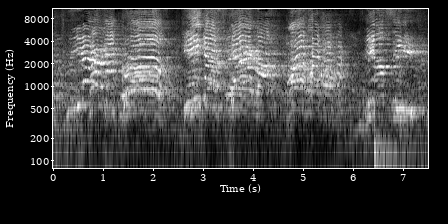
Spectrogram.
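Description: A group of young children sing together through microphones.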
